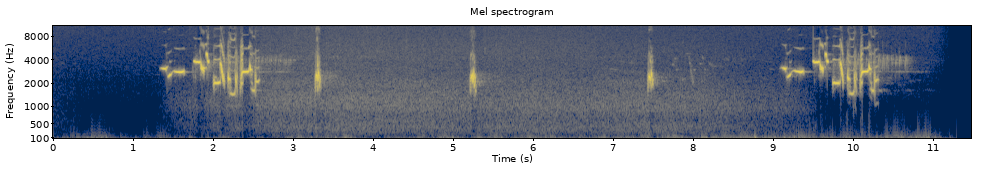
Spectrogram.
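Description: A meadowlark gives two short, bubbling, jumbled warbled phrases about eight seconds apart. Three single sharp chips sound at even intervals between them. Only faint low rumble is heard otherwise.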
